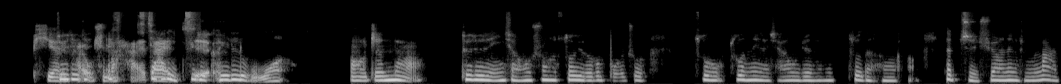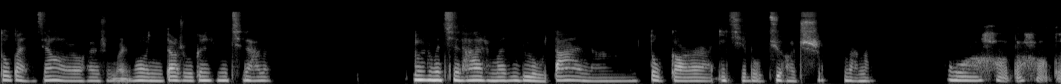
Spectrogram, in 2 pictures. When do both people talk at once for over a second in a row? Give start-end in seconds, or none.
0.5-2.3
